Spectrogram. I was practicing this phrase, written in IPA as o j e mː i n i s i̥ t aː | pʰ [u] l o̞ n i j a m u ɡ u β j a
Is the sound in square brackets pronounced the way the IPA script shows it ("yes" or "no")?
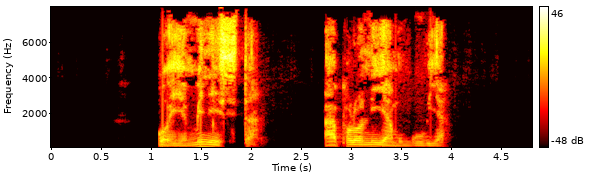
no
